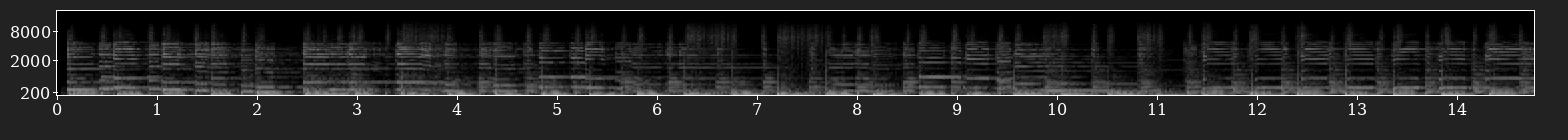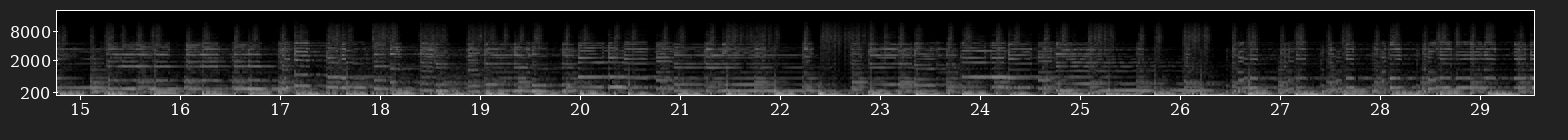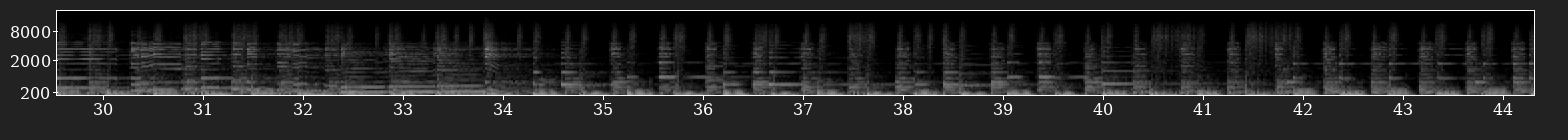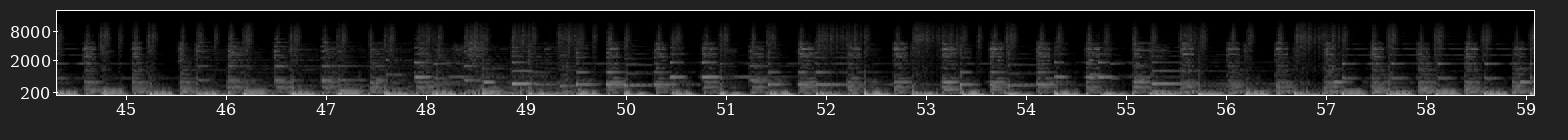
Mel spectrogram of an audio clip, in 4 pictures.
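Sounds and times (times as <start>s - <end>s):
music: 0.0s - 59.0s.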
